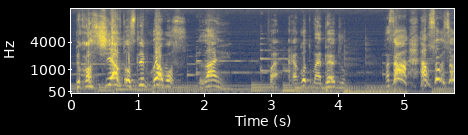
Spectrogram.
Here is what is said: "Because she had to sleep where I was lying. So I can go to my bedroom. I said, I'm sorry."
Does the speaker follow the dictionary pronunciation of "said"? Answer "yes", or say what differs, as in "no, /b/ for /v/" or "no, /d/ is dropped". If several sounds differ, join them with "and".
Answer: no, /d/ is dropped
